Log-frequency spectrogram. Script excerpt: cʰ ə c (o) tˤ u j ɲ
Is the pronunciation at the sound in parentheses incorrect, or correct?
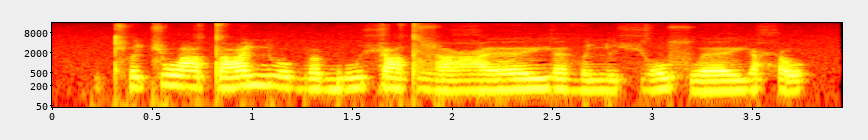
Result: incorrect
